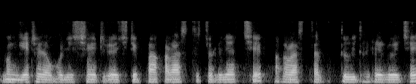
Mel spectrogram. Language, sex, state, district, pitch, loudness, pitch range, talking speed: Bengali, male, Tripura, West Tripura, 115 Hz, -20 LUFS, 110-115 Hz, 215 wpm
